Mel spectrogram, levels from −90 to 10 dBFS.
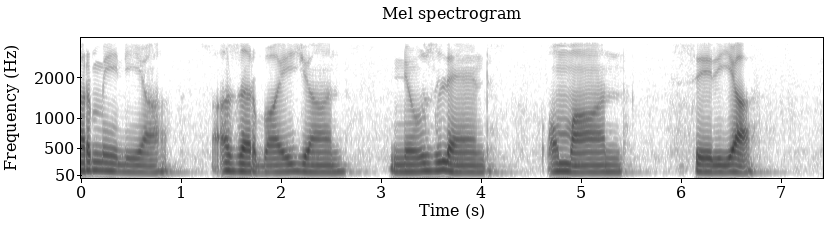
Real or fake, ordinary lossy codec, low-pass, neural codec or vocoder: real; none; 3.6 kHz; none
